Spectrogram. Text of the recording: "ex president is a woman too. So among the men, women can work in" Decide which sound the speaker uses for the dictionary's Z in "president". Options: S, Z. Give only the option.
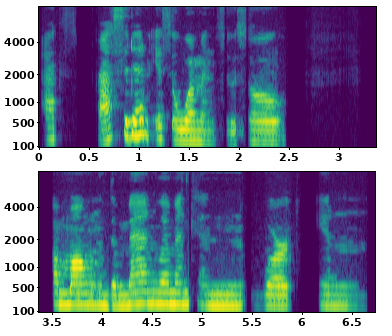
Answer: S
